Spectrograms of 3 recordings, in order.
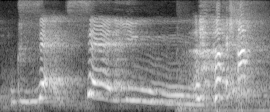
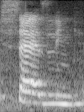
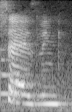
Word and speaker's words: Schesling: Estamos aqui com Gzelin. Oi, gente. Tirando a dúvida de muitos, é Schesling. É alemão, então pronunciam Schesling. Numa sentada só.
